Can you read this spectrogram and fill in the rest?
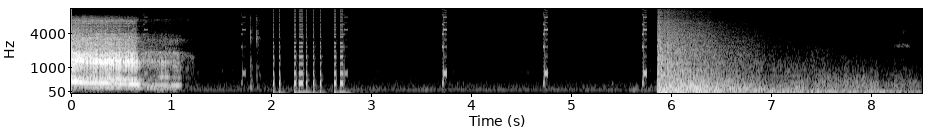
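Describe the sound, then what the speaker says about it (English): Explosion in the video game 999: after sparse clicks and beeps in near silence, a sudden loud blast bursts in and rumbles on with a long, noisy decay. "The explosion rocked the room."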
